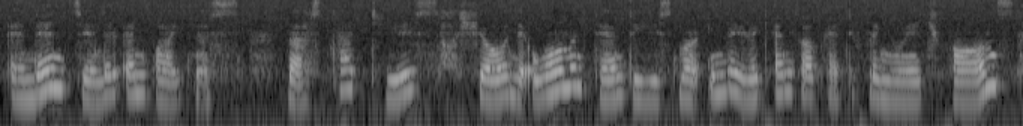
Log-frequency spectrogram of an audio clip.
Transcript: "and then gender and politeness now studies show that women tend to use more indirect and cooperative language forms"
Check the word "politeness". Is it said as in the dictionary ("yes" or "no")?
no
